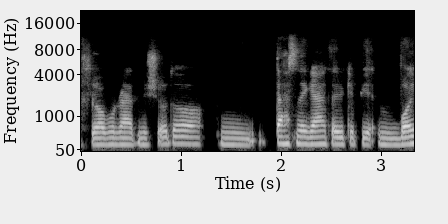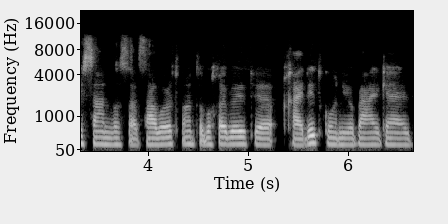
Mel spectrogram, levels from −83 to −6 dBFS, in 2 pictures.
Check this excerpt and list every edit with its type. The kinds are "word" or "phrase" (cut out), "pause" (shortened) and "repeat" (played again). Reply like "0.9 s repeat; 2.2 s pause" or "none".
3.9 s word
